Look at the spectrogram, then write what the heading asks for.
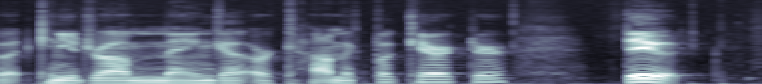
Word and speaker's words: manga: It's pronounced manga.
